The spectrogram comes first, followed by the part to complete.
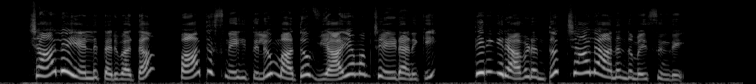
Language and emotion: Telugu, happy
